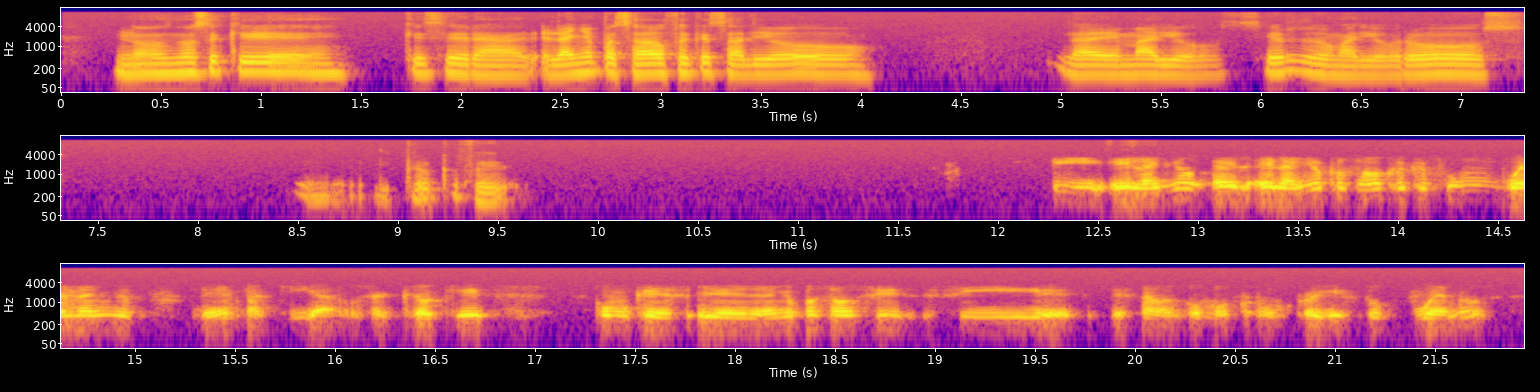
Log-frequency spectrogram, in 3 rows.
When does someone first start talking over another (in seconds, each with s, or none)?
none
